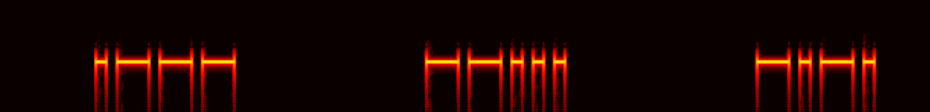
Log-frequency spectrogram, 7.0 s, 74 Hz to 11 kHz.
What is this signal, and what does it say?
Morse code, heard as a keyed tone, about 15 wpm, spaced as for 5 wpm, 700 Hz. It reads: J7C
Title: USA Call Signs - 6x Character Spacing - 15wpm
